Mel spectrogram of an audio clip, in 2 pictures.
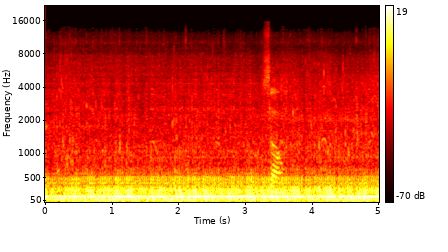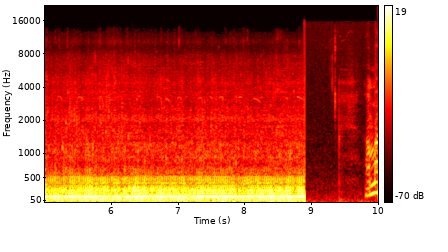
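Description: A steady low engine drone with a constant hiss over it, cutting off abruptly about nine seconds in. A brief call breaks through about three and a half seconds in.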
